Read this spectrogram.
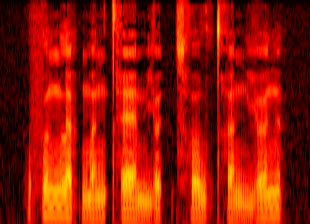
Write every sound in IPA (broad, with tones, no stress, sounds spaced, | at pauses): f ʊ˥ ŋ l ɐ˨ k̚ m ɐ˨ ŋ t̪ʰ ɛː˨˩ m j ɵ˨˥ t̚ t͡sʰ o˨˧ w t̪ʰ ɐ˨˩ ŋ j ɵ˥ n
